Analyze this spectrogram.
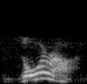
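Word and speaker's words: Zohran: It's Zoron.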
